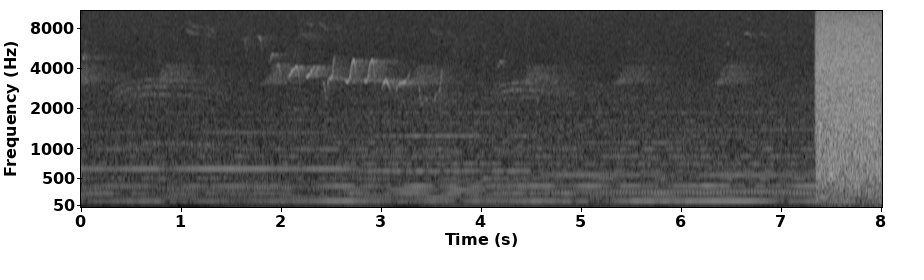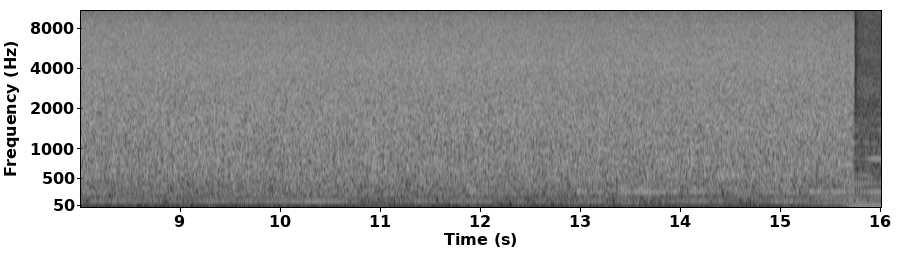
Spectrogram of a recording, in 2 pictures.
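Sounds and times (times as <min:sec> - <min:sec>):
water rushing: 0:07.4 - 0:16.0.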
